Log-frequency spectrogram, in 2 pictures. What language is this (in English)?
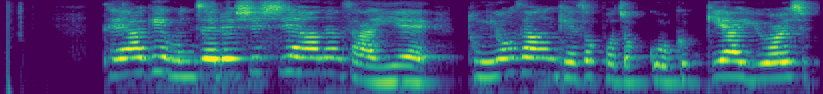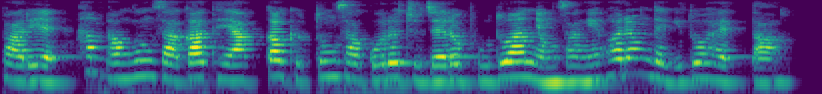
Korean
